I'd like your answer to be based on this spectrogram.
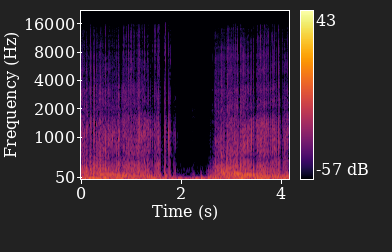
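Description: Long nails scratch the gritty surface of a thin, flexible, blue-pink glitter foam craft sheet, about A4 size, lying on fur. The result is a dense, rough, low-heavy scratching that briefly drops to near quiet around the middle before resuming at full strength.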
